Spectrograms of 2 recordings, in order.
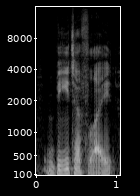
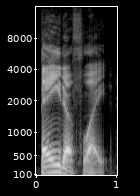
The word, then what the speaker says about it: Betaflight: We're going to use the European pronunciation. Betaflight. Not the American pronunciation. Betaflight. Americans like our mouths to be open when we talk.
